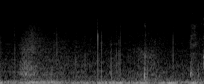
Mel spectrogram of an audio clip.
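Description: A few soft footsteps, roughly half a second apart, over a steady low background rumble.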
